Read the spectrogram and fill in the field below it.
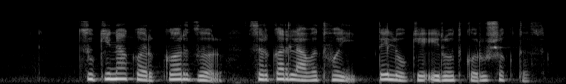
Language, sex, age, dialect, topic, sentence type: Marathi, female, 36-40, Northern Konkan, banking, statement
